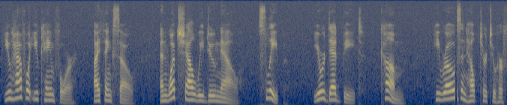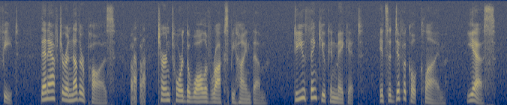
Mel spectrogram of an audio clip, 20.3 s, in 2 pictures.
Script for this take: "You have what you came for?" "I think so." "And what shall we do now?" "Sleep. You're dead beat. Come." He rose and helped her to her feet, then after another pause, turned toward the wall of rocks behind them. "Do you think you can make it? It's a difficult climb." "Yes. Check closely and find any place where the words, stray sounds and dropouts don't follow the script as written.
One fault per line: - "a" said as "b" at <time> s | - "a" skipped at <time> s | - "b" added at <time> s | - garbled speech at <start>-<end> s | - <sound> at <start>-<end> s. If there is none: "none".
- dropout at 9.1-9.1 s
- laugh at 12.7-13.1 s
